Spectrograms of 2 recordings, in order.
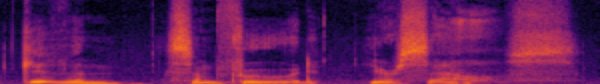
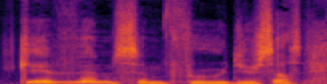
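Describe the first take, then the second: First: Very slow, softer, each word weighed. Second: Said in the usual way. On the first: Shown as a demonstration. Jesus telling the disciples to feed the crowd, slow and soft. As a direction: let Jesus' command land gently and slowly.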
